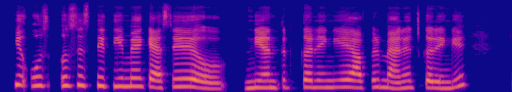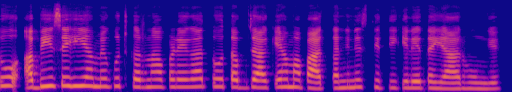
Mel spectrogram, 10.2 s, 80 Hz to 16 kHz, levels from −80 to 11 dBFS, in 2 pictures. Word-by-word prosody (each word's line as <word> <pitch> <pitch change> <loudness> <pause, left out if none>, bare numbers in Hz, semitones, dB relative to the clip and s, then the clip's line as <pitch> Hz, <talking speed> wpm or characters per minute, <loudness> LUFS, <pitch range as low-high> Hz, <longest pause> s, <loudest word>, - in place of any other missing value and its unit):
कि 385 - +4
उस 345 0 -1
उस 345 -1 0
स्थिति 335 -3 0
में 320 0 +2
कैसे 295 +1 +2
अ, 265 - +3 0.4
नियंत्रित 265 +1 +1
करेंगे 275 -1 -1
या 270 -2 +4
फिर 285 - -3
मैनेज़ 255 +2 -1
करेंगे। 260 +7 0 0.4
तो 340 - +1
अभी 315 +1 +4
से 345 +1 +3
ही 335 0 +4
हमें 310 -2 +1
कुछ 325 +1 -7
करना 290 -1 -1
पड़ेगा 290 +1 -1
तो 305 0 -5
तब 280 -2 -1
जाके 275 0 +3
हम 295 0 0
आपातकालीन 260 +1 +1
स्थिति 270 -3 -10
के 255 +1 -5
लिए 255 0 +2
तैयार 235 -3 0
होंगे। 225 -1 -7
280 Hz, 180 wpm, -23 LUFS, 255-310 Hz, 0.4 s, कि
